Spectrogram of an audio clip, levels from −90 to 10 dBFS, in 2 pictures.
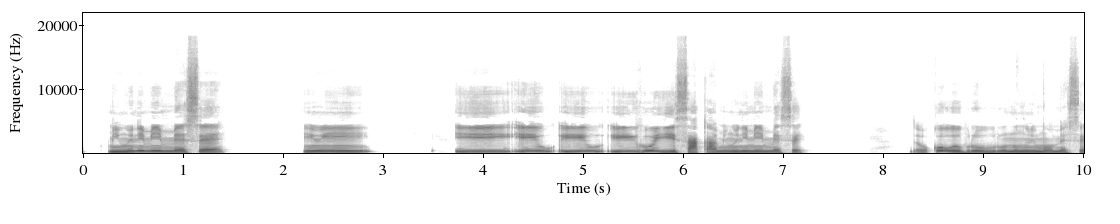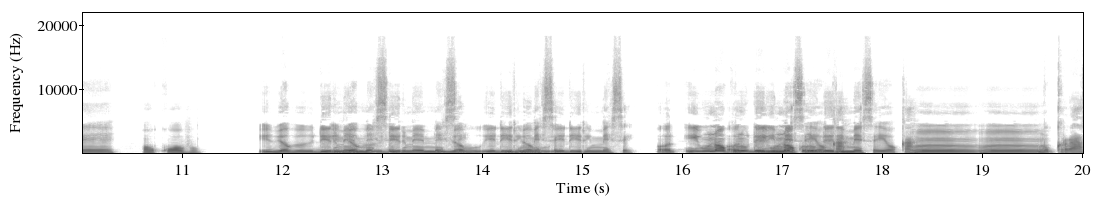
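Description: From 12.49 s to the end, the speech is joined by a second full-band copy of itself about 0.7 s behind, at roughly the same loudness, with no decay or room colour. This doubled audio track likely comes from the signal being captured again through a slower path.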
